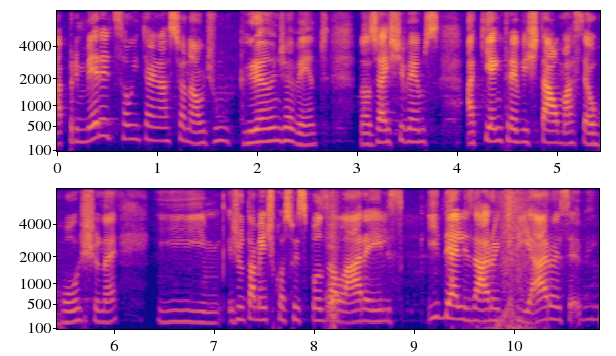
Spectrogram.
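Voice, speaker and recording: A woman with a plain, everyday voice and a fairly high pitch. She talks at a fairly quick pace with fairly even intonation. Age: 30s. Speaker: podcast host. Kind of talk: interview. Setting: live event.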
